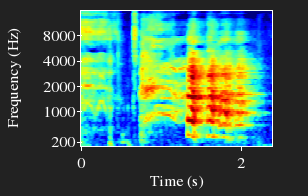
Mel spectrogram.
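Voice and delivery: very high cackling laugh. Real, not acted.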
